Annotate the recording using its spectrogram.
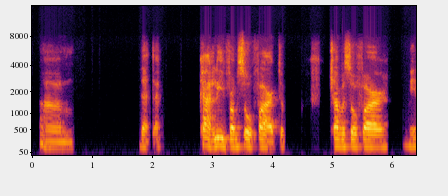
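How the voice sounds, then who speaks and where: A man speaks with a Jamaican accent. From Jamaica, Saint Mary. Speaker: medical doctor, former student. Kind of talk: testimony. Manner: halting, many repetitions.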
